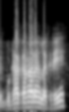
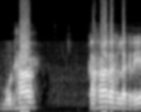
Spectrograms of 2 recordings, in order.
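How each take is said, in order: First: Said in the usual way. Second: Put-on raised call for the old man, a touch louder; grandmother calling out. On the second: Grandmother calls out to the boy asking where grandpa is, a touch louder. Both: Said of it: "नानी पूछ रही है".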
